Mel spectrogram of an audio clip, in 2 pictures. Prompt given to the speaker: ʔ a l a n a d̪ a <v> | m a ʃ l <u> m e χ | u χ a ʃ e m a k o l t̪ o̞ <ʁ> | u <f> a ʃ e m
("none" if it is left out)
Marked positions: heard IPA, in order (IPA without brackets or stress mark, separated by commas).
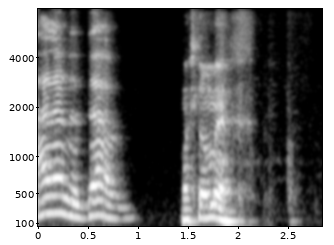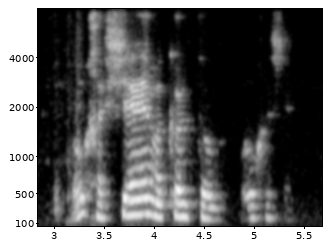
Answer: v, o, v, χ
